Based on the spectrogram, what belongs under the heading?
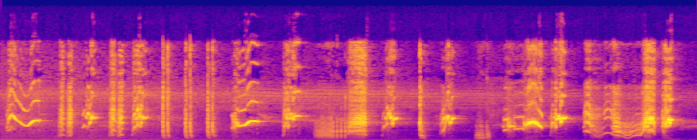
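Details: Male Javan myna in full song to excite another bird: looping whistled notes and sharp clicks, a loud rasping burst mid-phrase, then swooping downward whistles.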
